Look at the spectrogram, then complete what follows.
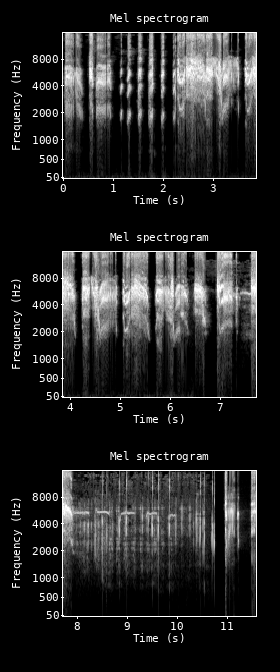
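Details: Swiftlet chick calls used as a lure to attract swiftlets: dense, high twittering bursts broken by short gaps, turning into thinner, finer chittering near the end.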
